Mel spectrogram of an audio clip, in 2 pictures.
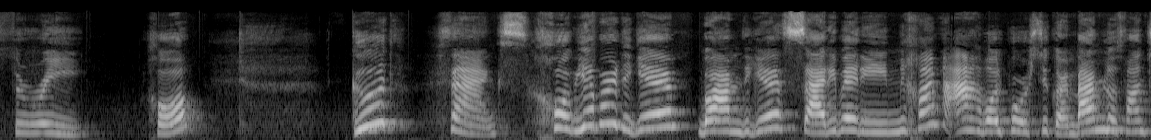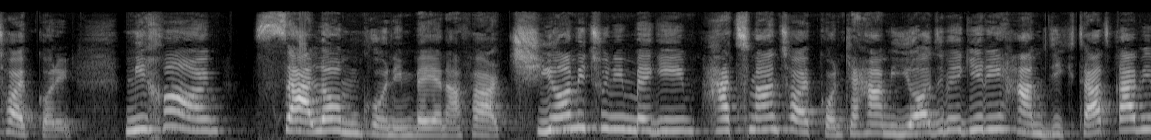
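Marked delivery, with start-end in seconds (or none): none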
